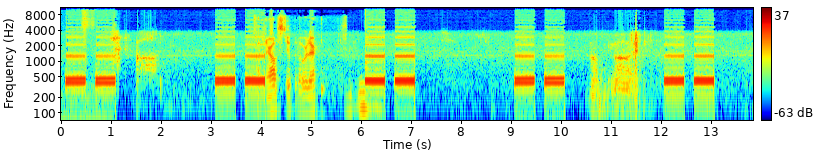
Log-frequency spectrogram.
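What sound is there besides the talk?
telephone ringing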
